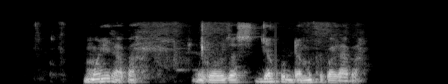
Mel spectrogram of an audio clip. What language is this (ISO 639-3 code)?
lug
